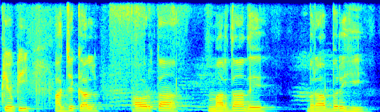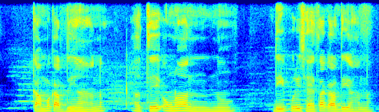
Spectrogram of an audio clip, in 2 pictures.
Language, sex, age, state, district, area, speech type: Punjabi, male, 18-30, Punjab, Fatehgarh Sahib, rural, spontaneous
